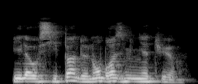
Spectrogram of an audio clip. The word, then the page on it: miniatures: french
